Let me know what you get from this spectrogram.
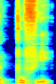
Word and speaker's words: Puffy: όπου Puffy γράφεται με γιου και στα ουγγρικά προφέρεται Πούφι και σημαίνει χοντρούλης.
